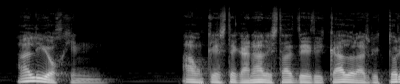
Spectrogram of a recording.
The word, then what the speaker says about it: Alekhine: Buenas, hoy les traigo una partida histórica del cuarto campeón mundial de ajedrez, Alexander Alekhine, o con la pronunciación correcta proveniente del ruso, Aliojin.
